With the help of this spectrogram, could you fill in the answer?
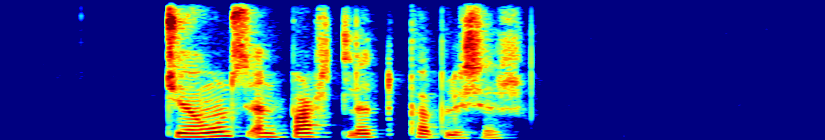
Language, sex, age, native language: Icelandic, female, 20-29, Icelandic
